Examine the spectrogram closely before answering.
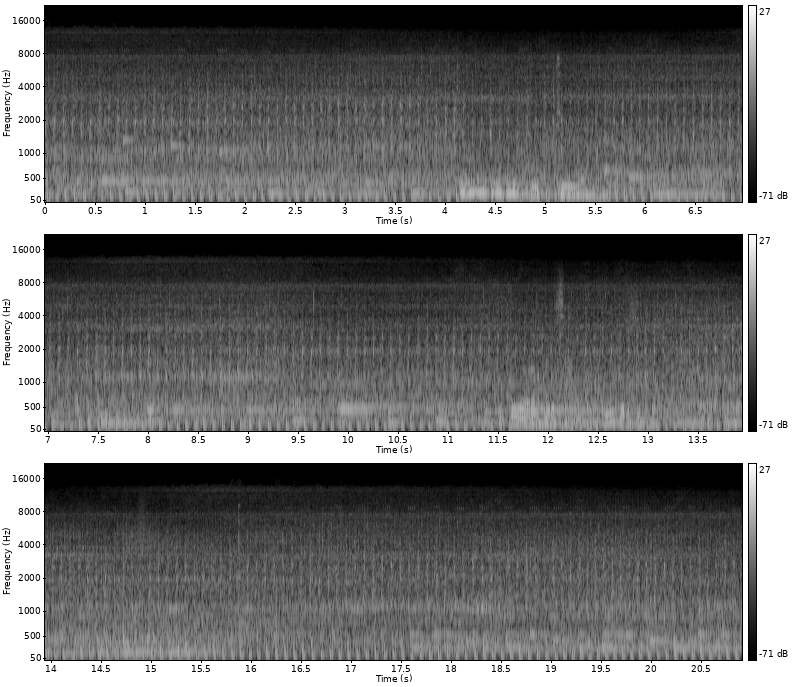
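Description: An engine runs with a steady droning hum.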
